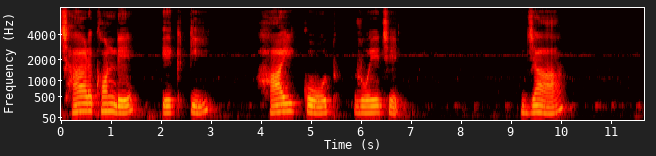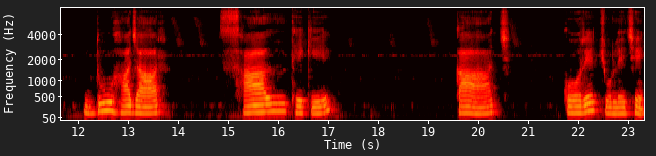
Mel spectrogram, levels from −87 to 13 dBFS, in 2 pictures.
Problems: background sounds at intervals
